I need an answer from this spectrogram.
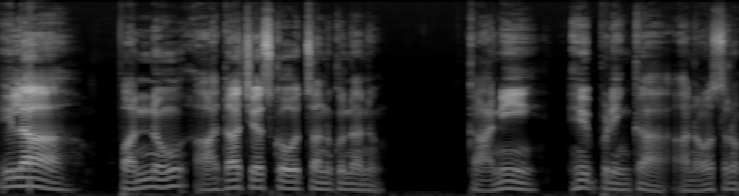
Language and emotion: Telugu, sad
